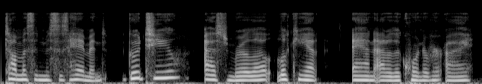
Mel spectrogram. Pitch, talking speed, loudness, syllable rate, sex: 210 Hz, 225 wpm, -17 LUFS, 7.0 syllables/s, female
